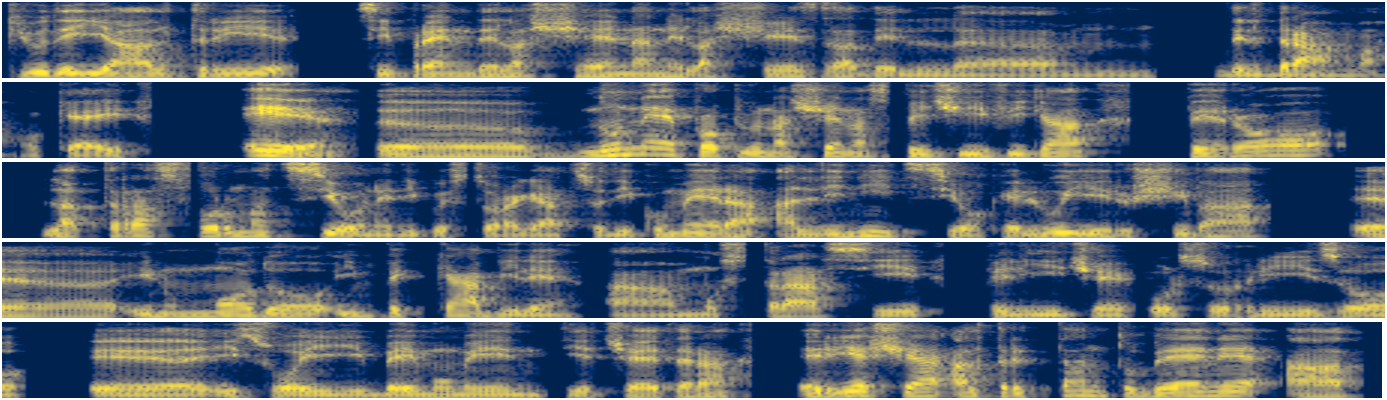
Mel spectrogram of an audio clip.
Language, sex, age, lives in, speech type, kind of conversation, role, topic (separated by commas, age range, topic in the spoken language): Italian, male, 25-29, Italy, conversation, podcast, guest, Qual è il tuo film preferito e perché ti resta dentro?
